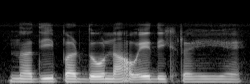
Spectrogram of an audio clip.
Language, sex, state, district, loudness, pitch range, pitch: Hindi, male, Assam, Kamrup Metropolitan, -16 LUFS, 125-130 Hz, 125 Hz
